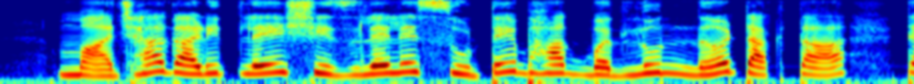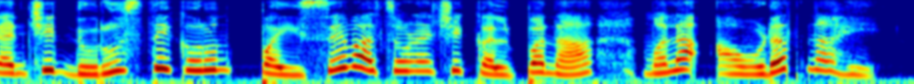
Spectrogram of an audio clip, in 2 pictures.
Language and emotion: Marathi, disgusted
